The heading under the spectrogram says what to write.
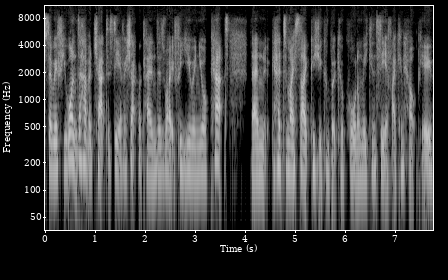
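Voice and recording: A raspy, croaky put-on character voice races along at a very fast pace over a quiet background. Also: woman, fairly low pitch for a woman.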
